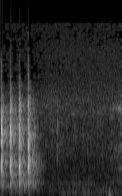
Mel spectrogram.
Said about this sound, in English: Where's that blasted bell? Oh, it was out of order when I was here. I had to knock.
